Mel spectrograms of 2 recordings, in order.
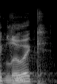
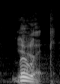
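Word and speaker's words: Lueck: Did you help crack the McKenzie, how do you say the last name? – McKenzie Lewick? – Lewick. – Yeah.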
